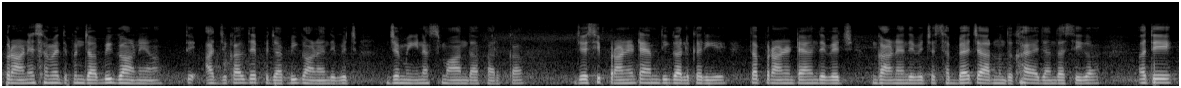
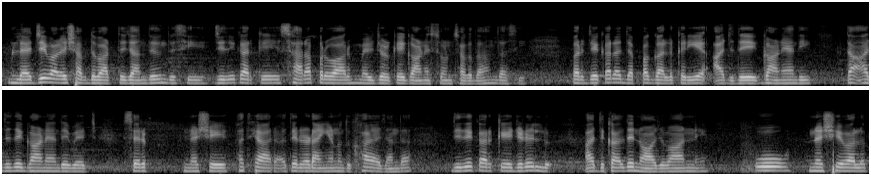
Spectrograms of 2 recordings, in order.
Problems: background sounds at intervals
